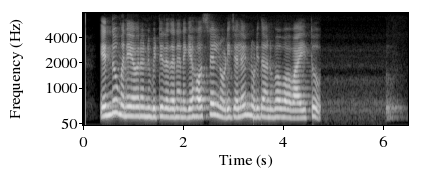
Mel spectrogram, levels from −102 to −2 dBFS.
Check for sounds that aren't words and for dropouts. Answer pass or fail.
pass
